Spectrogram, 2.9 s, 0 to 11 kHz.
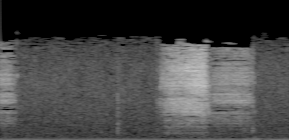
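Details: Barn owl owlets, six of them, being fed at Riet Vell reserve in the Ebro delta, Spain, on 21 November 2023; one harsh, breathy hiss lasting half a second, trailing into a softer second hiss.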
